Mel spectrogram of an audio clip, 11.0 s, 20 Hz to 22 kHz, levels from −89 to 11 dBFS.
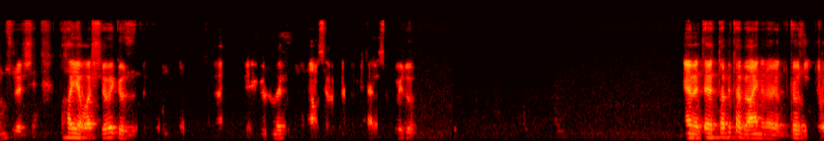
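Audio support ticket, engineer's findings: Speech dropping out in chunks while the far end talks, at 1.88–3.0 s and 3.24–5.38 s (down roughly 30 dB), plus brief dips at 9.09–9.17 s and 10.72–10.96 s. Likely speech suppressed in double talk: the echo canceller mistakes near-end speech for loudspeaker echo and ducks both.

Room tone pumping down during loudspeaker playback, 6.08–6.96 s (about 7 dB) and 7.13–7.32 s (about 6 dB), recovering after. Background gated by the echo canceller: the suppressor clamps the mic while it detects echo, then releases. Top end stops near 12 kHz, consistent with Opus on the call path.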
